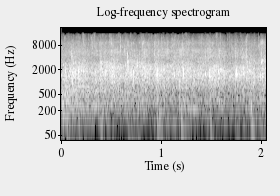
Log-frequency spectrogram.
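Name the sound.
audience hand clapping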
